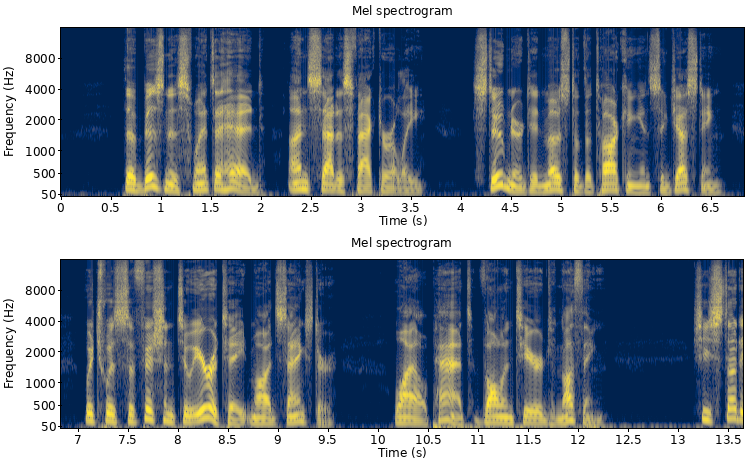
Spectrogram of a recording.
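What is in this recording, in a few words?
Audiobooks Fiction 3rd-person M-F dialogue Brute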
